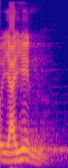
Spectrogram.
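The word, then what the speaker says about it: יין: Yod, yod, nun, sofit. Itu yayin.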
